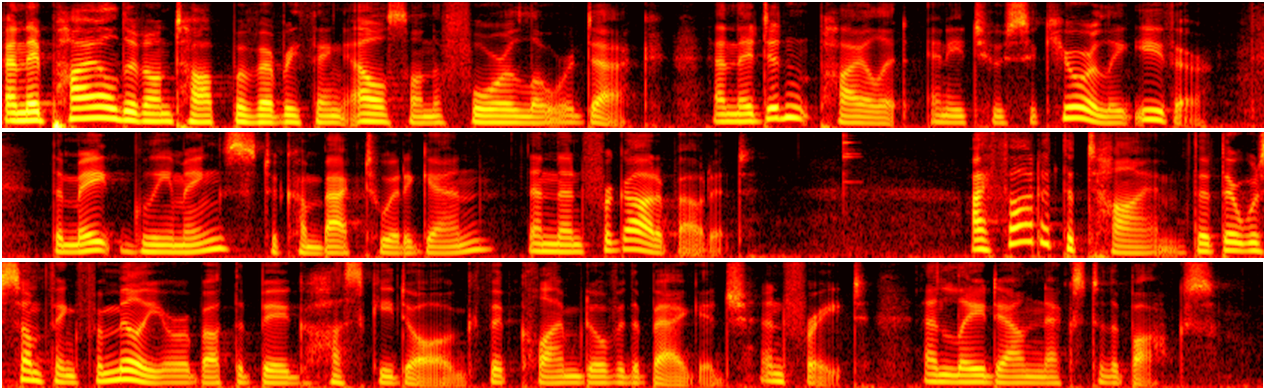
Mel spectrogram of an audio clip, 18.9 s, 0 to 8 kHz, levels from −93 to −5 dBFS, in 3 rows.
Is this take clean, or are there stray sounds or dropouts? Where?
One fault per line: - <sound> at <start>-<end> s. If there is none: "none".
- tap at 10.5-10.6 s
